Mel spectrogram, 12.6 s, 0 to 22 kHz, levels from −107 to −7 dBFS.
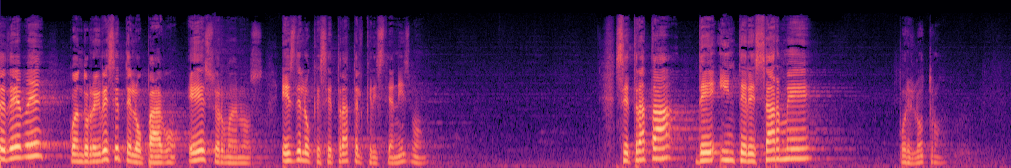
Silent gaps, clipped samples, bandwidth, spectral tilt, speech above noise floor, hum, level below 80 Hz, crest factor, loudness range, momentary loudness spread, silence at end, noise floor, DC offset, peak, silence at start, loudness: none; under 0.1%; 15.5 kHz; -5.5 dB/octave; 37 dB; none; -56 dBFS; 20 dB; 11 LU; 15 LU; 0.85 s; -61 dBFS; under 0.1%; -6 dBFS; 0 s; -24 LUFS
